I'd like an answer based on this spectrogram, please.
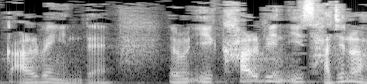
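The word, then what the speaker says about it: Calvin: 괴로움 할빈 이라고 그렇게 우리가 영어로는 칼빈이 라고 하고 원래 이제 발음은 깔 뱅 인데 여기 칼빈이 사진을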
